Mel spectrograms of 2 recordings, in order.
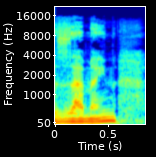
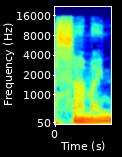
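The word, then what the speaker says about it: Samhain: Donc, la, la, ou la zamen, euh, ou la samène, dépendamment comment vous le prononcez,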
